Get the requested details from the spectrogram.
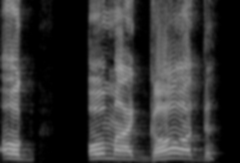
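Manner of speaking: loud, slow, put-on Russian accent. Quoting the woman in the shark video, imitating a Russian accent. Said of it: "in like a Russian accent".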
